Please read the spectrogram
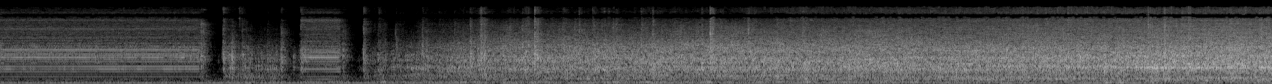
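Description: Toy train horn buzzing in two blasts, the second shorter, then the steady rumble of an O gauge toy train running on three-rail track, growing louder as it comes on.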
